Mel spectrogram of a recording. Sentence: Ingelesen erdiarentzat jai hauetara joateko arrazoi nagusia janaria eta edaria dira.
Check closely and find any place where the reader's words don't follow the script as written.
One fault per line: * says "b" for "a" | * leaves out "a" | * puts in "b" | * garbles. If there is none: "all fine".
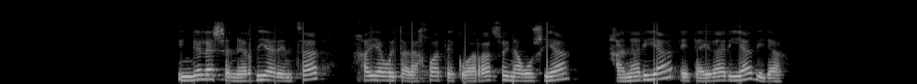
all fine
